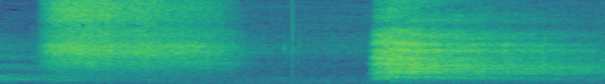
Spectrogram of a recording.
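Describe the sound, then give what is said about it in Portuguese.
A deep breath taken during a guided breathing moment, heard as two long, loud, airy rushes separated by a short pause, with no talk over them. “Respira bem fundo comigo assim, ó.”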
